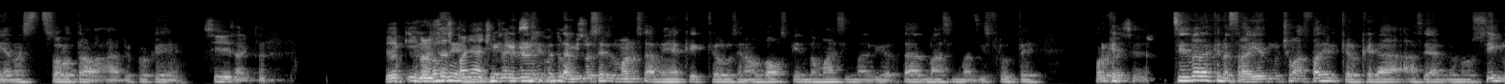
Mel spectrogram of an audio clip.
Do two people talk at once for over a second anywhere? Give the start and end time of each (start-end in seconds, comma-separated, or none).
3.9-5.7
